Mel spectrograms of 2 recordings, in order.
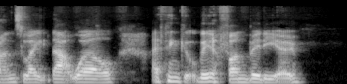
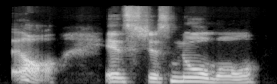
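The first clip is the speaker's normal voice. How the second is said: ordinary delivery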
